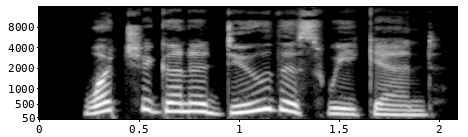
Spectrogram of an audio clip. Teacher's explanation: Did you hear how what are you going to became what you going to? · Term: connected speech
